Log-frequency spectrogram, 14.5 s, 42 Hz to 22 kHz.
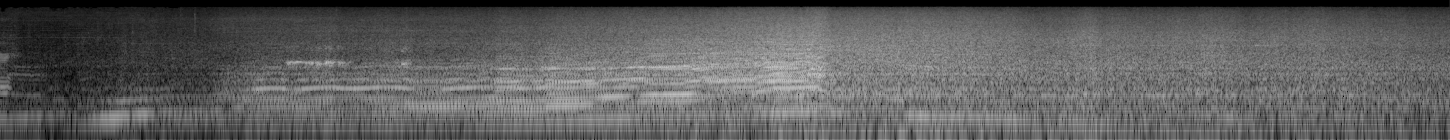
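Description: Ford Coyote 5.0 V8 in a 1975 Ford F-250, heard from inside the cab, pulling hard: the engine note climbs in pitch and loudness for several seconds, loudest about eight seconds in, then falls back to a steadier run.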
